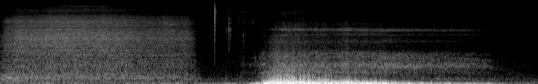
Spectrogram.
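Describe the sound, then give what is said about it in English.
A deep breath during a guided breathing exercise: a long, soft inhale of about two seconds, a brief pause, then a louder, rushing exhale that slowly fades away. “Inhale and exhale.”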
